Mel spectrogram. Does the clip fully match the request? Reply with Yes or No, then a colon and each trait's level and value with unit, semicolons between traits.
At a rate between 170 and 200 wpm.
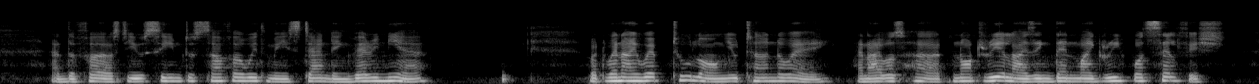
No: average, 150 wpm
